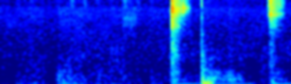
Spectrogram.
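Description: Faint computer keyboard keystrokes, a few short clicks bunched near the end, one with a dull low thud.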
